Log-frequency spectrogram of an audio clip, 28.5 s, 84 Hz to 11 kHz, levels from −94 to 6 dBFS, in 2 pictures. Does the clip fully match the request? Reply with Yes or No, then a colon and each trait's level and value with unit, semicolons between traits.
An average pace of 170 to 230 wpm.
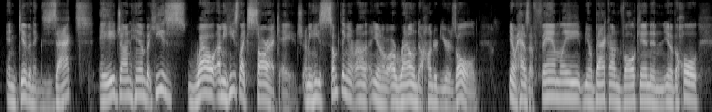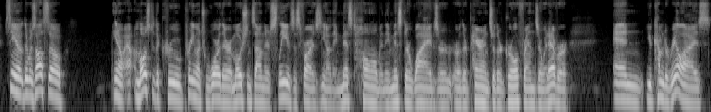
Yes: average, 190 wpm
